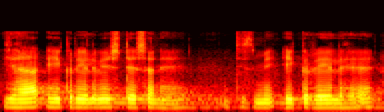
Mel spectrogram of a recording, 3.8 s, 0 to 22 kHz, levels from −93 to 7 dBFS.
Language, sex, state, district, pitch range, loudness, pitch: Hindi, male, Uttar Pradesh, Saharanpur, 115-120 Hz, -18 LUFS, 120 Hz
